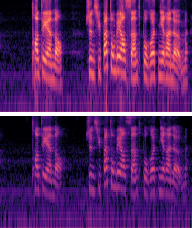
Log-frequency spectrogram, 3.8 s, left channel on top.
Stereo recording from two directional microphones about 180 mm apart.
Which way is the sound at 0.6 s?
45° left (ahead or behind).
